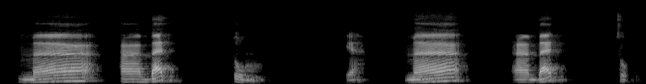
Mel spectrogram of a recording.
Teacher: Abad itu di sana ada dal sukun kemudian bertemu dengan ta yang bertasydid. Maka kita baca melebur langsung ke huruf ta ya. Jadi jangan abad tapi langsung melebur ke huruf ta.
